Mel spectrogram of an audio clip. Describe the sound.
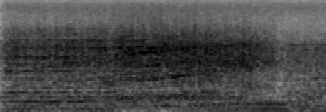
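Heavy city traffic as a car drives out onto the street and a city bus pulls away. A dense, loud, continuous rumble of engines holds steady throughout, with no distinct separate events.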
